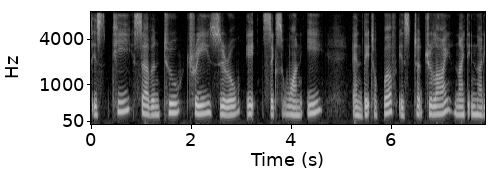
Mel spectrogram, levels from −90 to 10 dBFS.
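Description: A speech clip carried over a call path whose G.722-style coding leaves nothing above 8 kHz. It shows clock drift between sender and receiver: the sender's clock runs about 2% slow, so the jitter buffer keeps draining instead of holding steady. Small timing hiccups recur all through the clip, at uneven intervals. From 0.02 s to 7.64 s the receiver makes repeated timing corrections, stretching the audio to 98% speed by repeating short pieces and adding about 0.15 s overall. Each edit lengthens the sound, and they fall at uneven intervals, unlike the regular stutter of a looping buffer.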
